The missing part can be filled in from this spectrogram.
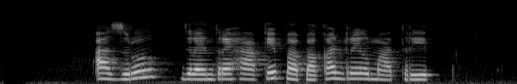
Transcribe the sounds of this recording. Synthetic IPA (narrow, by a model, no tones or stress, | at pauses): ʔazɾu | ɲd͡ʒəlɛnt̪ɾɛhakeb̥ä̤b̥ä̤kanrelmad̪̥ɾɪt̪̚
